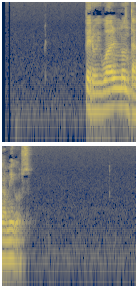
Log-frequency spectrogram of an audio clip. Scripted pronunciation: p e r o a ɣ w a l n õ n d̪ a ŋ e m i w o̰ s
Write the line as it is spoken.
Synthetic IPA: p e ɾ o i ɣ w a l n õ n t̪ a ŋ a m i ɣ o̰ s

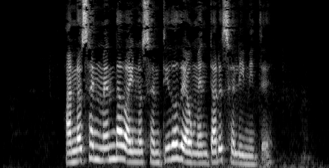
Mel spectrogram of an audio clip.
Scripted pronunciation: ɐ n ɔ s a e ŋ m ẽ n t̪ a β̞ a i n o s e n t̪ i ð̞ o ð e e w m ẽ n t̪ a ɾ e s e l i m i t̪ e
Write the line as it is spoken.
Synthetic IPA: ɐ n ɔ s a e ŋ m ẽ n d̪ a β̞ a j n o s e n t̪ i ð̞ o ð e a w m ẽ n t̪ a ɾ e s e l i m i t̪ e

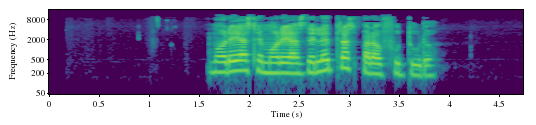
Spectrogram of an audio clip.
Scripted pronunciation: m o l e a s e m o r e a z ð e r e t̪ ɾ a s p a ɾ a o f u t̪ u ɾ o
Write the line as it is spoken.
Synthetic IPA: m o ɾ e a s e m o ɾ e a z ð e l e t̪ ɾ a s p a ɾ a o f u t̪ u ɾ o

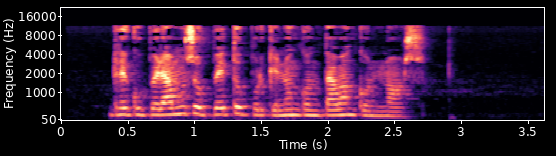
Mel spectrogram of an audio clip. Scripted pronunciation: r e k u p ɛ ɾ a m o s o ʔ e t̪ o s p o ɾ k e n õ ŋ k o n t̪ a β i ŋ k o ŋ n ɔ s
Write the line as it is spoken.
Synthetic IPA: r e k u p e ɾ a m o s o p e t̪ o p o ɾ k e n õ ŋ k o n t̪ a β a ŋ k o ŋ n ɔ s

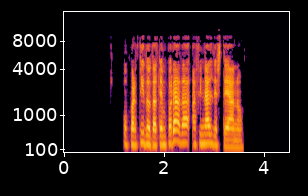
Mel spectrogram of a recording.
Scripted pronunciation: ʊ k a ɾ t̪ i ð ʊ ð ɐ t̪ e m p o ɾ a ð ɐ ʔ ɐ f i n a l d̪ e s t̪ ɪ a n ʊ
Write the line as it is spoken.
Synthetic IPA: ʊ p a ɾ t̪ i ð ʊ ð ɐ t̪ e m p o ɾ a ð ɐ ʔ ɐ f i n a l d̪ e s t̪ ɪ a n ʊ

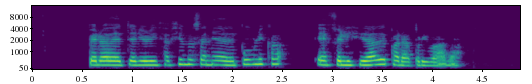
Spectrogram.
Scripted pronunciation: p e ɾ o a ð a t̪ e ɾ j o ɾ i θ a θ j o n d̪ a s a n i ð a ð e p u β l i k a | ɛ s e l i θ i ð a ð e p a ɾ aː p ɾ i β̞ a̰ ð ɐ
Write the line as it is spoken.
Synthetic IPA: p e ɾ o a ð e t̪ e ɾ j o ɾ i θ a θ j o n d̪ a s a n i ð a ð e p u β l i k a | ɛ f e l i θ i ð a ð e p a ɾ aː p ɾ i β̞ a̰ ð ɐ

